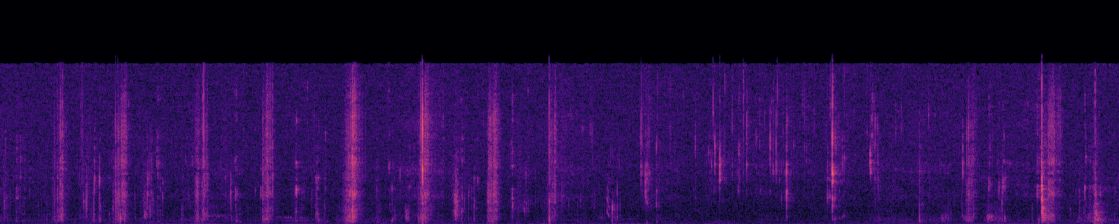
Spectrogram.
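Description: Close-miked chewing: a mouthful of food being eaten with many small, sharp mouth clicks, a few each second. Near the end a wooden fork clicks and scrapes on the tray.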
